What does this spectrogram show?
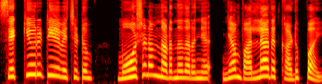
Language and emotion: Malayalam, angry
